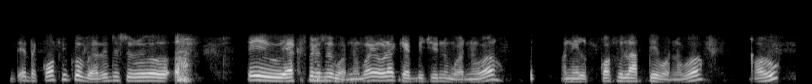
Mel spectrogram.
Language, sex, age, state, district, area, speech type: Nepali, male, 18-30, West Bengal, Kalimpong, rural, conversation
